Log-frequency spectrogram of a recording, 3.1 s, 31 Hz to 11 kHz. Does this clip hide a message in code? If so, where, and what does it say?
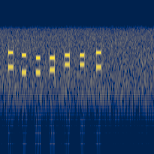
Yes: DTMF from 0.2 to 2.0 s, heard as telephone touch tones, dialled by hand, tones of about 90 ms, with phone line noise. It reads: 9214009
